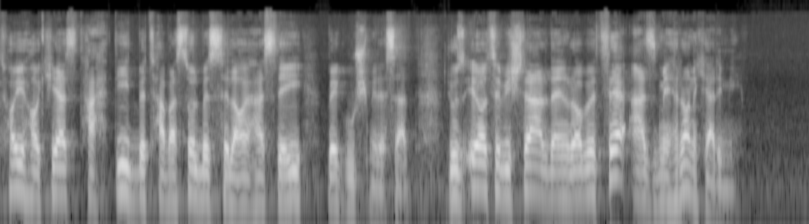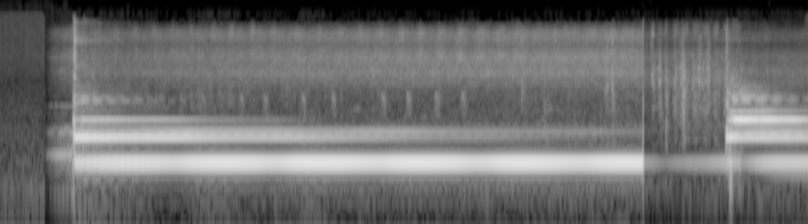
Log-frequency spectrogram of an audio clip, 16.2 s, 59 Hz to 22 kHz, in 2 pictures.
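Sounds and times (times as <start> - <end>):
speech: 0.1 - 7.5
peace bells ringing at the peace memorial park in Hiroshima: 8.6 - 14.5, 15.4 - 16.1.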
